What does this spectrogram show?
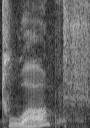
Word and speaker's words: toi: O and E together give you the sound one more time. Wah, wah, wah, wah. So it means that T with wah will give you toi.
